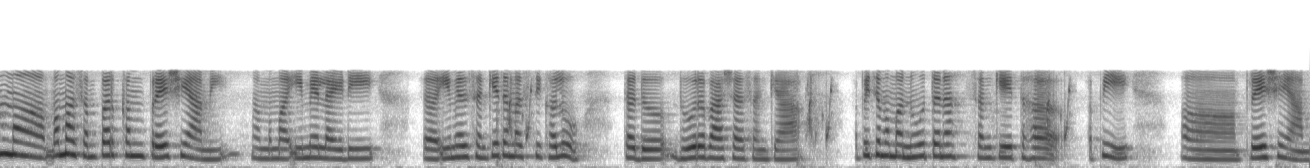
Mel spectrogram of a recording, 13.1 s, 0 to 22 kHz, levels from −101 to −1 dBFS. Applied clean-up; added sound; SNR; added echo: none; Splash, splatter; 18 dB; none.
